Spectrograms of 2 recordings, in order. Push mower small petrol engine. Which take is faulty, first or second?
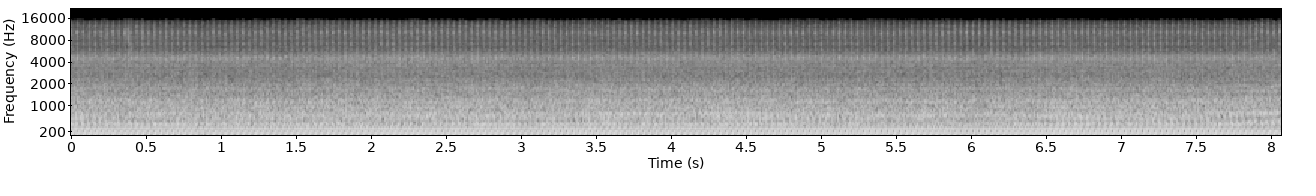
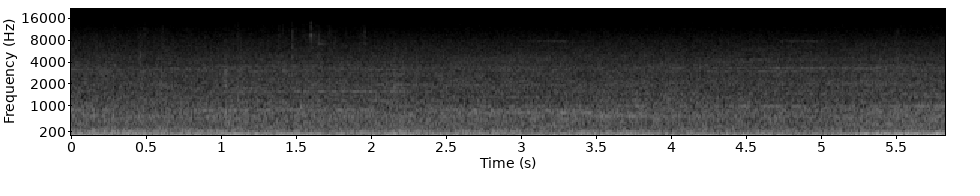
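second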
